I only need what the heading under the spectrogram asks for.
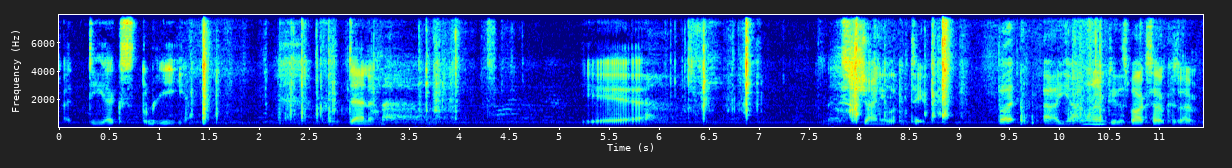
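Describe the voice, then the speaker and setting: Low, gravelly man over heavy noise. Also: wildly swooping pitch. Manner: low-key, halting, musing to himself. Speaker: hobbyist video creator showing a cassette collection. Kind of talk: casual, unscripted show-and-tell commentary. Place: basement, indoors. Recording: noisy amateur audio with clicks and handling noise.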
